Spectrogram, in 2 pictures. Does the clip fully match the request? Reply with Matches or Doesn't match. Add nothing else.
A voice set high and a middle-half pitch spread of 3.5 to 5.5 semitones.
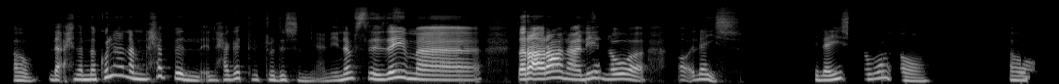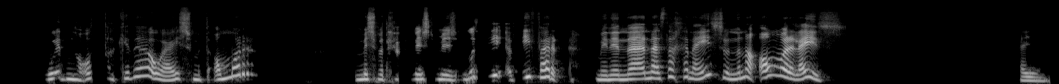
Matches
